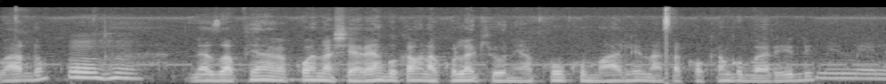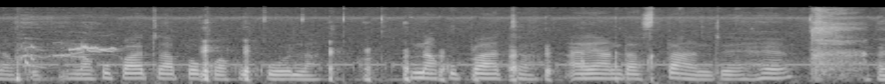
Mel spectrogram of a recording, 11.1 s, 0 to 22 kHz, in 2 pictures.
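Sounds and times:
man talking: 0:06.8 - 0:09.0.

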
